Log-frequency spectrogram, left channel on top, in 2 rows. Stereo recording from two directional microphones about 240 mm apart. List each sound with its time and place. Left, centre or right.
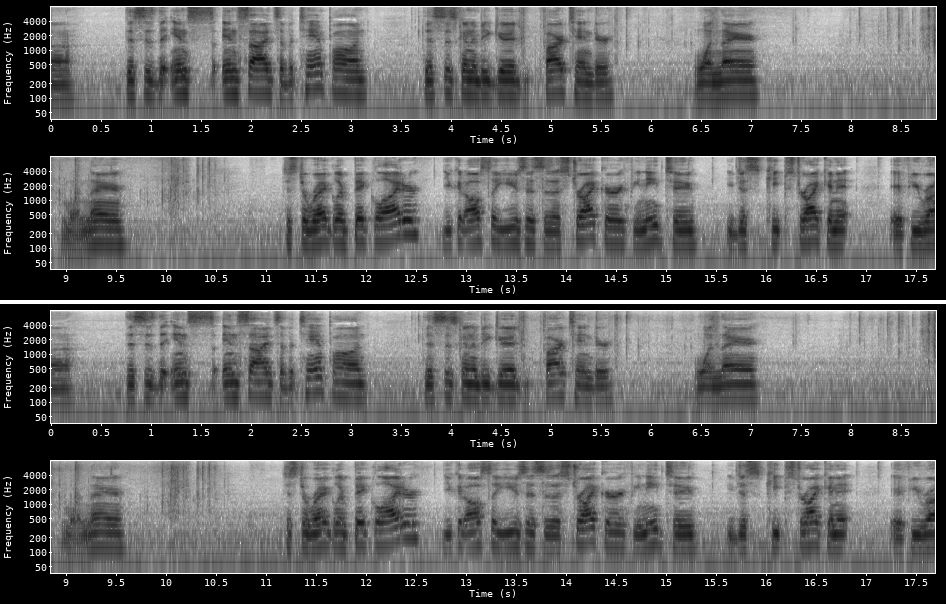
0.7 s speech: left
8.4 s crumpling: centre
9.2 s speech: left
9.9 s a sound: centre
11.2 s speech: left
